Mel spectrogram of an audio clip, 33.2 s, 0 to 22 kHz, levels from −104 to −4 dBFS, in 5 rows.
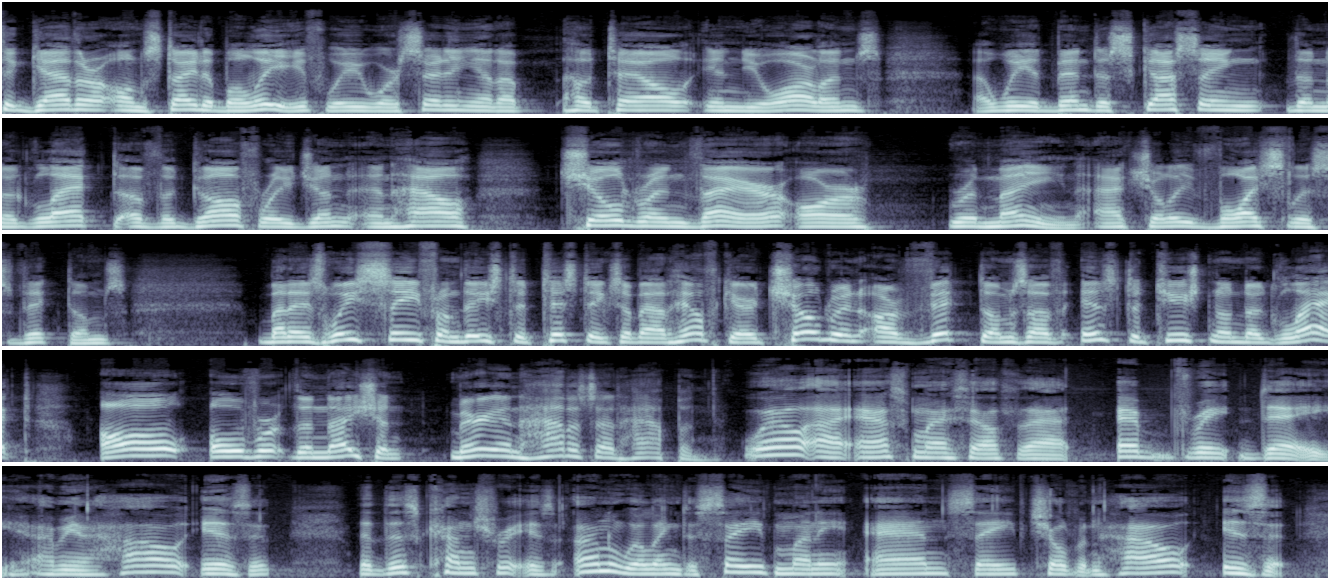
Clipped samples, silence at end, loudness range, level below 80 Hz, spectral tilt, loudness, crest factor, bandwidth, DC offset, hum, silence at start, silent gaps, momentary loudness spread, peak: under 0.1%; 0.25 s; 2 LU; -52 dBFS; -5.5 dB/octave; -18 LUFS; 16 dB; 14.5 kHz; under 0.1%; none; 0 s; none; 6 LU; -2 dBFS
